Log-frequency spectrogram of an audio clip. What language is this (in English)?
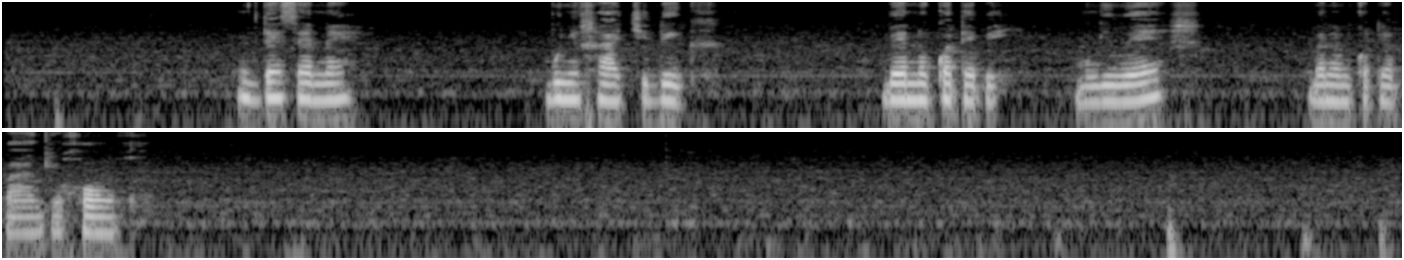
Wolof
